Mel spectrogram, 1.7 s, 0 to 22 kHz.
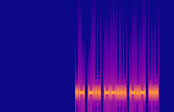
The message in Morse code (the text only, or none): AD7KS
